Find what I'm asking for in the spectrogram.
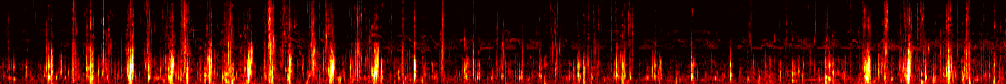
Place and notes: La Couarde-sur-Mer, France - Salt marshes
Sound of the water lapping, into the salt marshes. At the backyard, Pied Avocet and Black-headed Gulls.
